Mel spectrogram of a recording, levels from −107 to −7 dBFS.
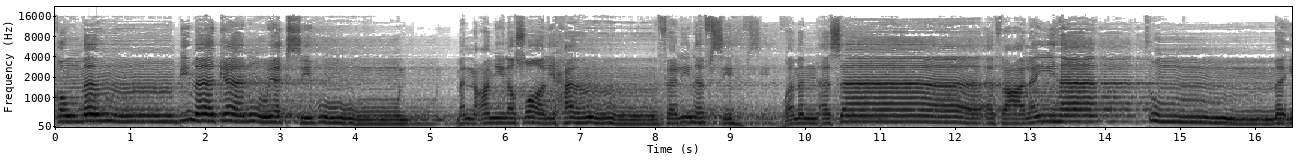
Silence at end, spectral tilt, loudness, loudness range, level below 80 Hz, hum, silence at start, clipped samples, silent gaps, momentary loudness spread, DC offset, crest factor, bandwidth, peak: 0 s; -5 dB/octave; -15 LUFS; 3 LU; -60 dBFS; none; 0 s; under 0.1%; none; 9 LU; under 0.1%; 14 dB; 16.5 kHz; 0 dBFS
